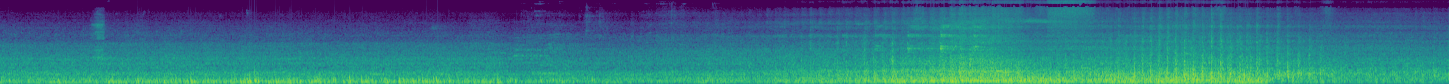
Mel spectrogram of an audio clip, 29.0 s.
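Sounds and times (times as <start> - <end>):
deep train rumble: 0.0 - 28.9
train wheels clicking over rail joints: 14.7 - 27.0.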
